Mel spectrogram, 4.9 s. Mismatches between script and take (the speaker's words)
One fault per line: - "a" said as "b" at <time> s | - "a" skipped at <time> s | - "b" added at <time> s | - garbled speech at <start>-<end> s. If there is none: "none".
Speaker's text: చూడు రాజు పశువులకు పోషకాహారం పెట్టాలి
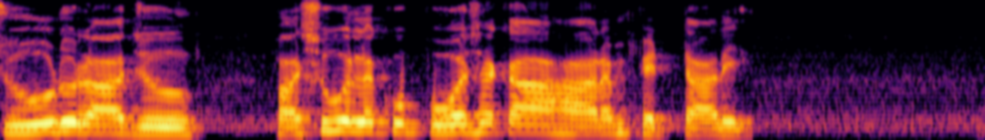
none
